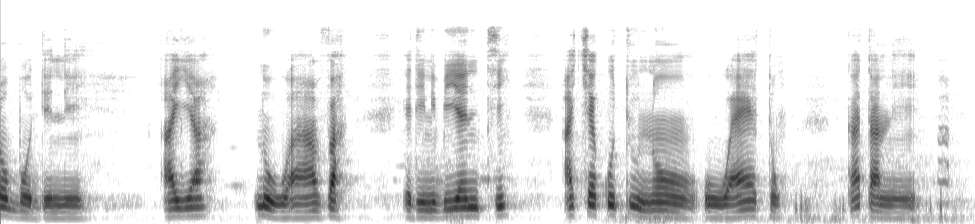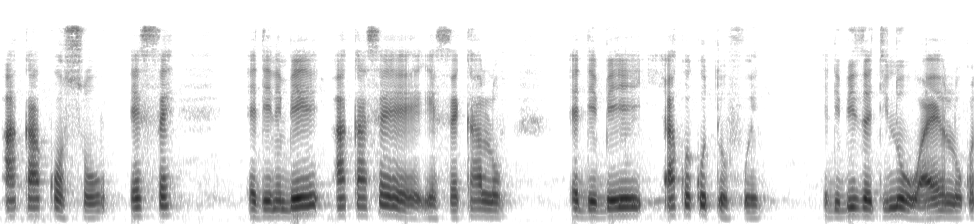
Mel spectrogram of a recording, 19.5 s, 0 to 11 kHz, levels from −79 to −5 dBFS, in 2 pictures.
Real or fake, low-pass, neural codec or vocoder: real; 7.2 kHz; none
